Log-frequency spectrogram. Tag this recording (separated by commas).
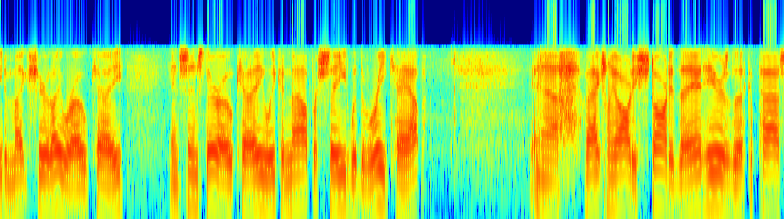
Speech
